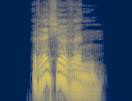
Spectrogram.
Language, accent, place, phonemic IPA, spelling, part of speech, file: German, Germany, Berlin, /ˈʁɛçɐʁɪn/, Rächerin, noun, De-Rächerin.ogg
- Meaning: avenger, revenger, retaliator (female)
